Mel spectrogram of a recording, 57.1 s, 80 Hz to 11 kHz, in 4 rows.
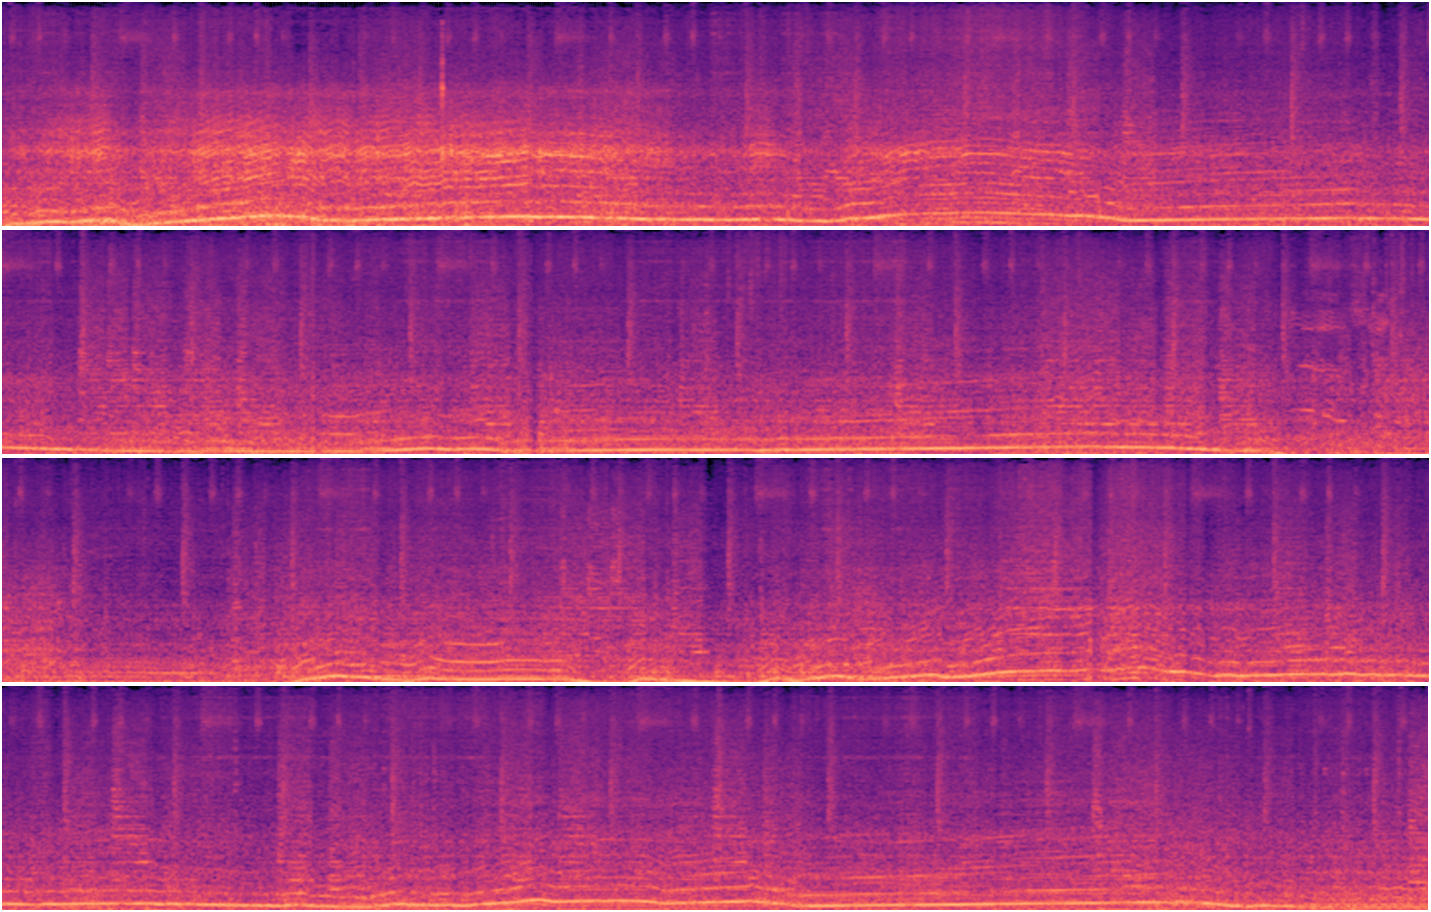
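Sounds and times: car engine revving hard: 0.0 - 57.0.

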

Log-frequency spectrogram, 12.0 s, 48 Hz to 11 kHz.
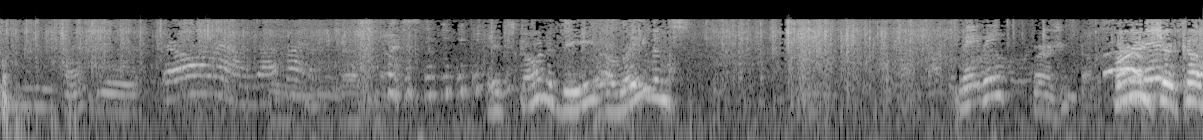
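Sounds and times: wrapping paper rustling and tearing: 0.0 - 4.2, 5.0 - 12.0.

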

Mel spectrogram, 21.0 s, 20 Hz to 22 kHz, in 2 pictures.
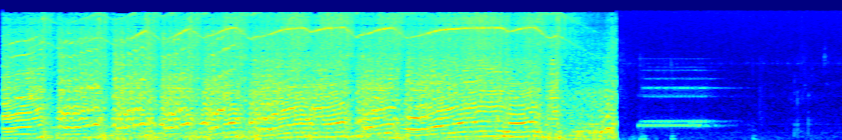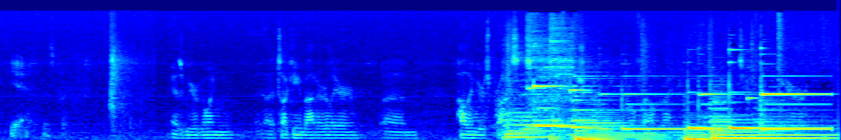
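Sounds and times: race car engine at full throttle: 0.1 - 7.8
turbo whistle: 17.1 - 18.2.

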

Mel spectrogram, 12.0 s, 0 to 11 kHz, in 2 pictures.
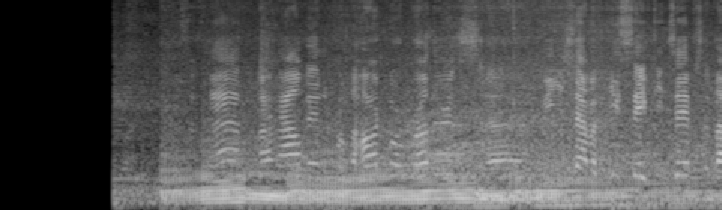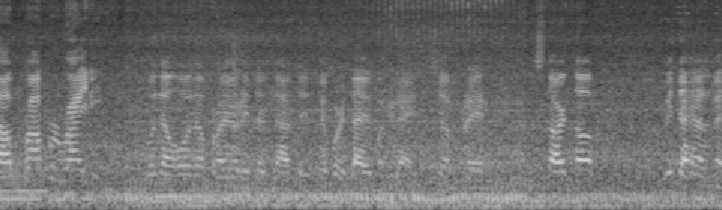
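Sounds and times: engine idling: 1.0 - 12.0
man talking: 1.4 - 12.0.

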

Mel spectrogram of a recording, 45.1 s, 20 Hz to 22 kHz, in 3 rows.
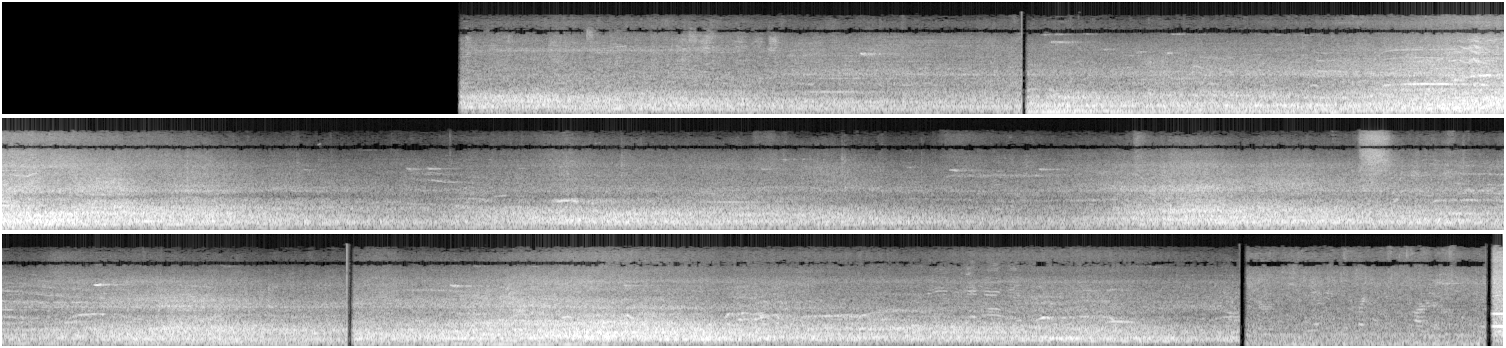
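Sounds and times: roller coaster rumbling on track: 4.6 - 45.0.

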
